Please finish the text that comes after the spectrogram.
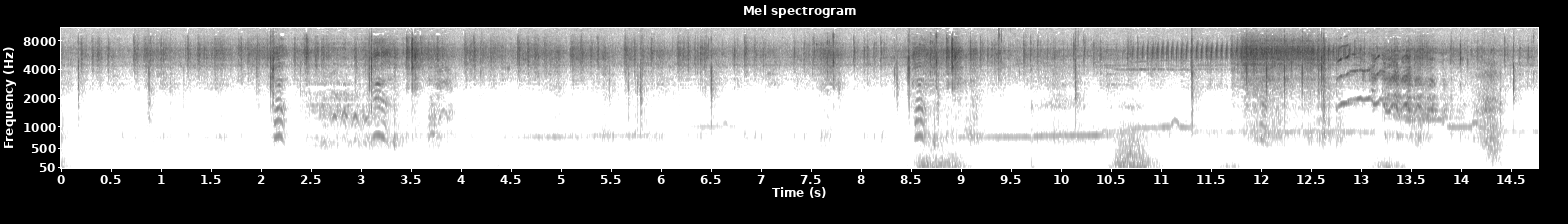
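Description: A horse whinnies amid a steady clip-clop of hooves, with a few heavier thuds near the end and a faint high hiss running underneath; no one speaks.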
